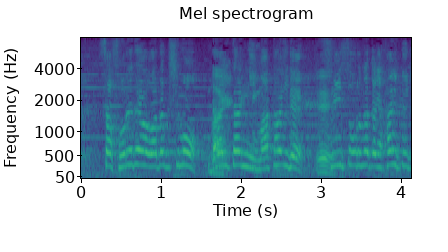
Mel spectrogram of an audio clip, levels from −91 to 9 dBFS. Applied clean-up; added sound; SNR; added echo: none; none; none; none.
